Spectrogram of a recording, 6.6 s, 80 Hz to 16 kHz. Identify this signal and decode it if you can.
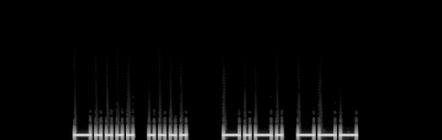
Morse code, heard as a keyed tone, about 15 wpm, 700 Hz. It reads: 6H CO
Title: Winter Field Day Exchanges Encore 15wpm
